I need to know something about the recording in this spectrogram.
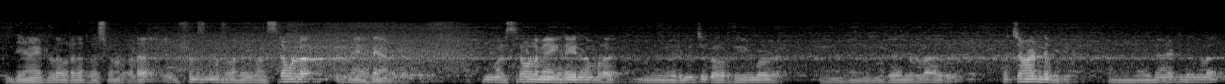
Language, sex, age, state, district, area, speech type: Malayalam, male, 45-60, Kerala, Idukki, rural, spontaneous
